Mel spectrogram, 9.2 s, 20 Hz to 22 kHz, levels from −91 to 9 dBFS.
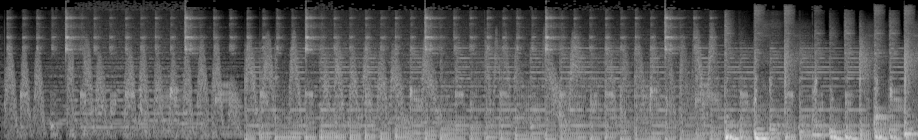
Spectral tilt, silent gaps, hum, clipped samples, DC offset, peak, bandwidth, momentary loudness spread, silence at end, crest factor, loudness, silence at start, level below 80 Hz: -4 dB/octave; none; none; under 0.1%; under 0.1%; 0 dBFS; over 20 kHz; 8 LU; 0 s; 20 dB; -21 LUFS; 0 s; -28 dBFS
